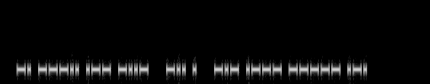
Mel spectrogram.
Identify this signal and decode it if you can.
Morse code, heard as a keyed tone, about 43 wpm, 700 Hz. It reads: N8WX DE KJ0R
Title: USA Callsign DE Callsign - 4 Characters - 45wpm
